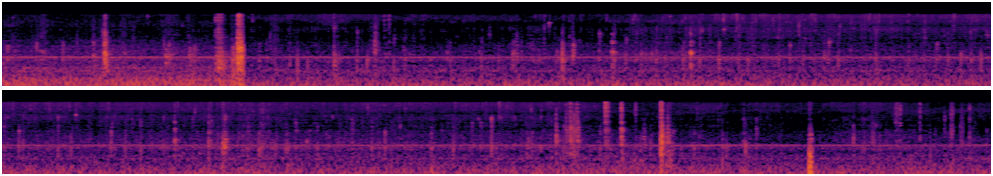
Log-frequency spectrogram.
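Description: Youtiao dough sticks deep-frying in hot oil in an electric deep fryer: a steady sizzle with small crackles. Now and then wooden chopsticks click sharply against the fryer as the sticks are turned. A faint steady hum runs underneath.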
